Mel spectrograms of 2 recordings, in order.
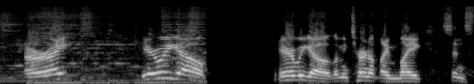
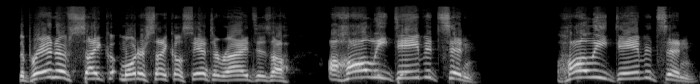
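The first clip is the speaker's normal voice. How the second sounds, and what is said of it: Boston accent. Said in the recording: “I do have to read this in my actual Boston accent, not my radio voice”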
